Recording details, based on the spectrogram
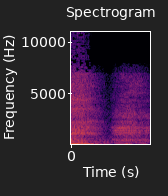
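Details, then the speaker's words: Loud, harsh snorting gasp as breathing restarts after about a minute-long obstructive apnea, with oxygen saturation cited at 49%: the post-apneic recovery breath of obstructive sleep apnea. "а у человека 49 но слава богу он через минуту 15 начнёт дышать потому что мозг проснётся и подумать что я уже умираю"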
